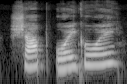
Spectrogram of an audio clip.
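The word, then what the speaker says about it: Shop Oigoi: And then Shop Oigoy, s h o p o i g o i, and I did ask them if that is the correct pronunciation, and it is.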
